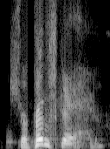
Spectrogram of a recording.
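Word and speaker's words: Sierpiński: you can hit and hear the correct pronun pronunciation of his name supinsky supinsky shinsky got a little bit of a flare to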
